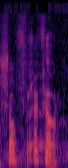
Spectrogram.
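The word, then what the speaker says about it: sofőr: Шофер. А как по-венгерски пишется шофер?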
